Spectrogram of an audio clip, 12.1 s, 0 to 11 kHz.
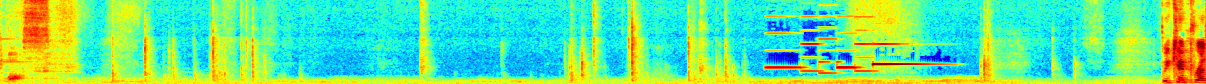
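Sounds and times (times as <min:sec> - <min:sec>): electronic beeping chime tune: 0:07.7 - 0:09.5.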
